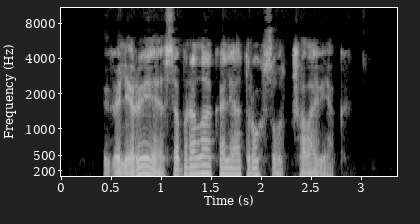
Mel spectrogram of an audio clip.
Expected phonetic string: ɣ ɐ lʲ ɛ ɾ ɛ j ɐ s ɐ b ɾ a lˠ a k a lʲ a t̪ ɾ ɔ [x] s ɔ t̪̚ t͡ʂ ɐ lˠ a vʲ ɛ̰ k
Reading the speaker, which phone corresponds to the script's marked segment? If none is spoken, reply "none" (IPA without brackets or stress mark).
x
